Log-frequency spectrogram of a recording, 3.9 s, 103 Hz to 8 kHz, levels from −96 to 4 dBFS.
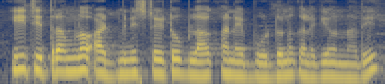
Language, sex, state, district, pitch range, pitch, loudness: Telugu, female, Telangana, Hyderabad, 160-200 Hz, 180 Hz, -17 LUFS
